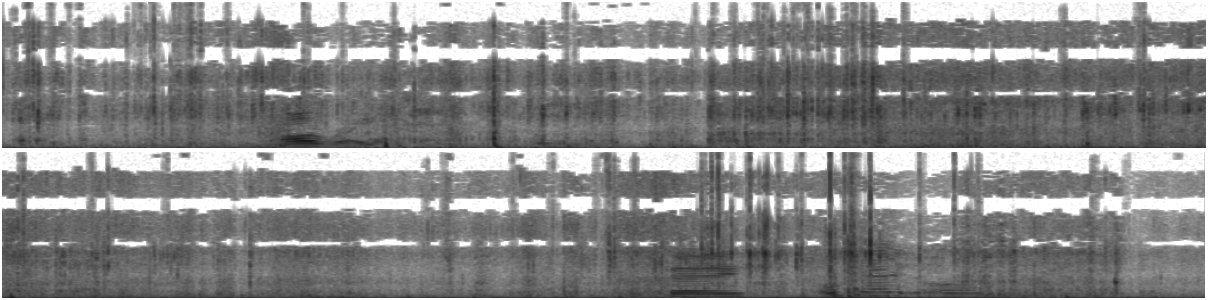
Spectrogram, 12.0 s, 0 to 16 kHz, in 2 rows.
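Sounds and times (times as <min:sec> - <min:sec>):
muffled rubbing on microphone: 0:00.0 - 0:12.0
steady low rumble: 0:00.0 - 0:12.0.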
